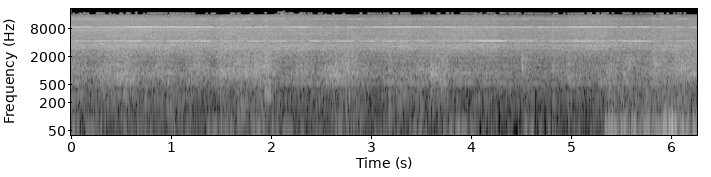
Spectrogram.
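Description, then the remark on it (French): A vacuum cleaner runs steadily and loudly throughout, a constant rushing drone with a high-pitched whine on top and no one speaking. “Du coup là ces derniers jours j'ai pas mal passé l'aspirateur.”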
